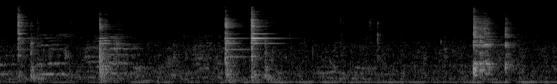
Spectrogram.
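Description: Metal clanks and taps sound several times over a low sizzle of shol fish frying in a pan, as a lid is set down over it.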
